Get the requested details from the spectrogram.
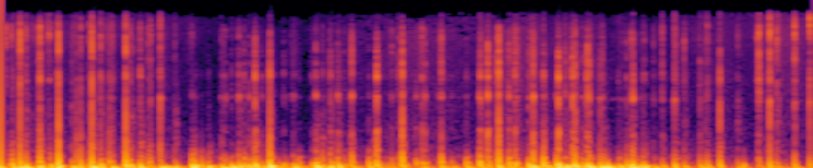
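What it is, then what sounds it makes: Curved cardboard sheet. A thin white cardboard sheet bent into a hollow curve is tapped with long nails and fingertips. The rapid, irregular tapping makes dull, hollow, low thumps with sharp clicky edges that die away almost instantly.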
